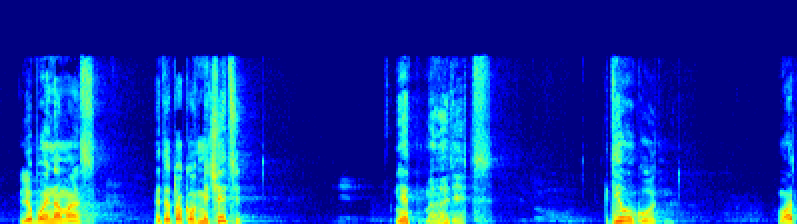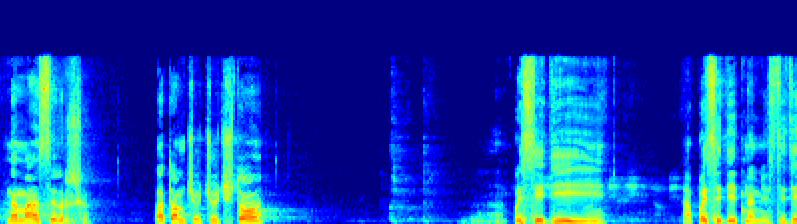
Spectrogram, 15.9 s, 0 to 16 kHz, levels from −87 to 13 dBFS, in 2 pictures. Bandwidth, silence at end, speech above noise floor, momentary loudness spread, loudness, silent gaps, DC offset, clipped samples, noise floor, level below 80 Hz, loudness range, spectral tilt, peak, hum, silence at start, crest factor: 12.5 kHz; 0 s; 55 dB; 16 LU; -15 LUFS; none; under 0.1%; under 0.1%; -69 dBFS; -58 dBFS; 6 LU; -5 dB/octave; 0 dBFS; none; 0.2 s; 18 dB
